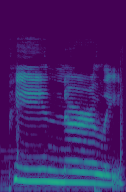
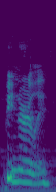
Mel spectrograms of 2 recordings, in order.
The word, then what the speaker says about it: Peinirli: So this pistachio baklava is from a place called Pinerli. That's it. Pinerli. So it's spelled Peinirli.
